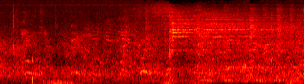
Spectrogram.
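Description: Spectator chatter echoing in a gymnasium, getting louder and busier about three and a half seconds in.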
